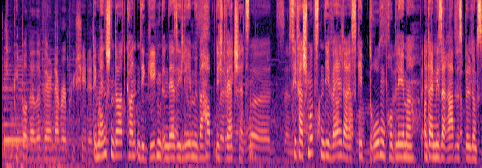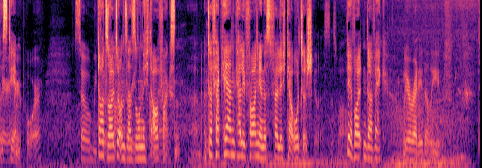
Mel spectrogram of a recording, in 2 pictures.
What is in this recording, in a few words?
female german commercial; ideasonora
